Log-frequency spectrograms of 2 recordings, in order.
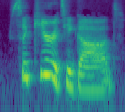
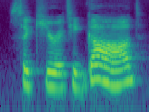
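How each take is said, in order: First: The stress falls on the first word. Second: The stress falls on the second word. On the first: The speaker calls it right. "the first word is stressed" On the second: The speaker calls it wrong. "it's not security guard"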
